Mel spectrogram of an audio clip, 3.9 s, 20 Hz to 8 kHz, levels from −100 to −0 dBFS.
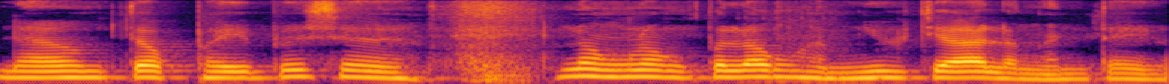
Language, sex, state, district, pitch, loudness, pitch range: Wancho, female, Arunachal Pradesh, Longding, 180 Hz, -16 LUFS, 160-190 Hz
